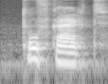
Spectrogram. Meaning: 1. a trump card, trump 2. an advantage kept hidden
- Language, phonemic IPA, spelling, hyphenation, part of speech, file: Dutch, /ˈtruf.kaːrt/, troefkaart, troef‧kaart, noun, Nl-troefkaart.ogg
